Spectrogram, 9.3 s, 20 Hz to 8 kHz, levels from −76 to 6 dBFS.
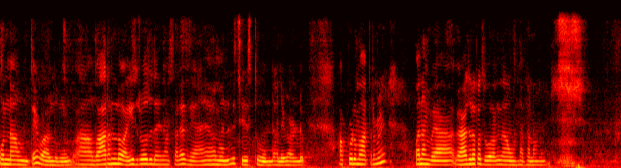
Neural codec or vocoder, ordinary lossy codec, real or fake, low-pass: codec, 16 kHz, 4 kbps, X-Codec, HuBERT features, trained on LibriSpeech; none; fake; 7.2 kHz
